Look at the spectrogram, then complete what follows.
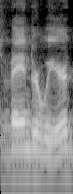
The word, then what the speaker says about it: Vander Weerd: My name is Vanderweard. That's how you pronounce my last name.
